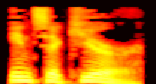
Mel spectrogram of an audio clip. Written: insecure

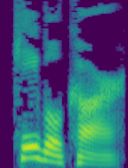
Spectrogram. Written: cable car

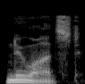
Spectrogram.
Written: nuanced

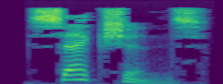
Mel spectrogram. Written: sections

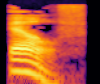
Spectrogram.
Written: elf

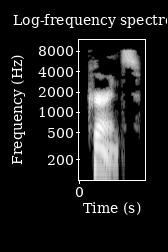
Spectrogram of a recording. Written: currents

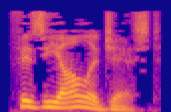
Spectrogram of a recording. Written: physiologist

